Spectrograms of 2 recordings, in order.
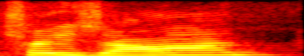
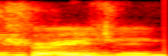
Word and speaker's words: Trajan: your question i think how do you say your name is it treyjon it's trajan yeah trajan okay i'm gonna put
